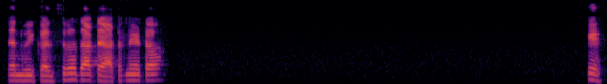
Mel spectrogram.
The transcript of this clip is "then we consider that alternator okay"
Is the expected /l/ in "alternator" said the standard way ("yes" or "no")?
no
